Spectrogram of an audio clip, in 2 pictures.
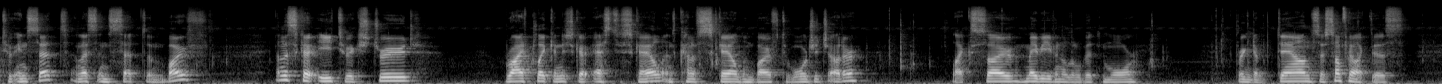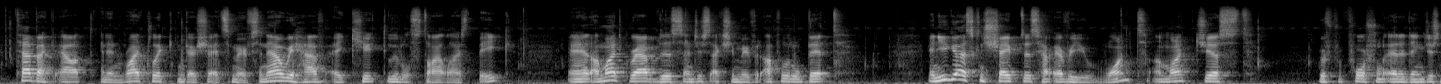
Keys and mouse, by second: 0.1 i, 3.2 e, 5.5 s, 8.7 z, 10.2 s, 12.1 g, 13.2 z, 14.5 Tab, 15.5-17.3 right drag, 17.3-20.0 middle drag, 19.6 KP_3, 19.6 KP_1, 20.0 right drag, 20.3 middle click, 20.4-24.2 right drag, 20.9 g, 22.4 Tab, 22.7 z, 24.2-26.9 middle drag, 25.9-27.5 drag, 25.9-26.9 right drag, 26.1 s, 27.5-28.8 middle drag, 28.1 s.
